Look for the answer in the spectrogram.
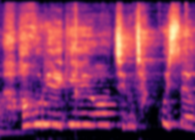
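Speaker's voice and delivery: high-pitched worried mum, lightly acted; anxious mother. Mother tells a caller she is searching for her child, imitated anxious voice.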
